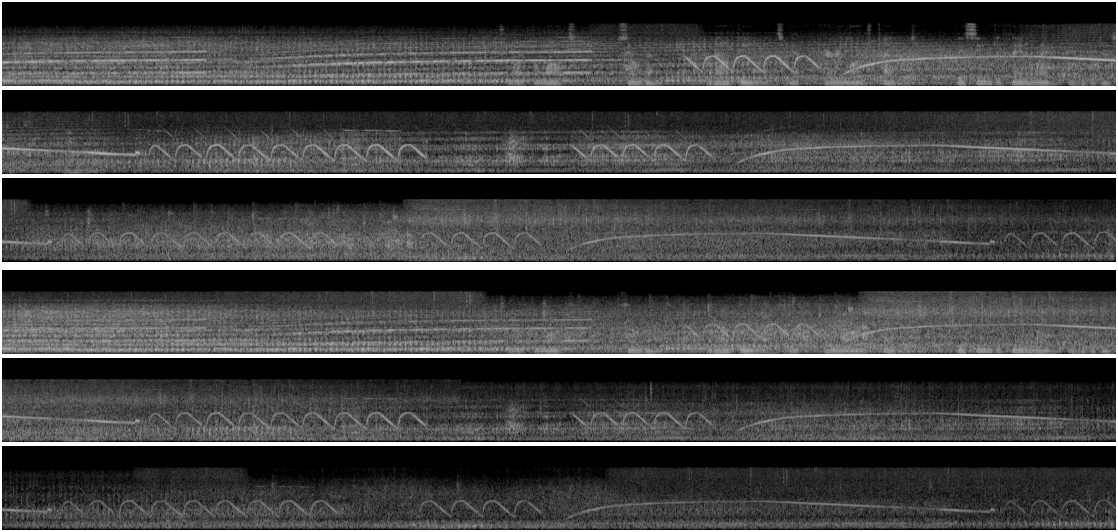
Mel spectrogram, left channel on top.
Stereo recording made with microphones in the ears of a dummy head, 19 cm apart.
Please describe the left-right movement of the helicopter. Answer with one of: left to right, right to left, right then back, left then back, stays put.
right to left.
